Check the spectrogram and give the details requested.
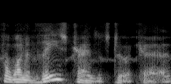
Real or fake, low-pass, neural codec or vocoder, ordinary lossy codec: fake; 7.2 kHz; codec, 16 kHz, 2 kbps, FreqCodec, smaller model; AAC, 48 kbps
